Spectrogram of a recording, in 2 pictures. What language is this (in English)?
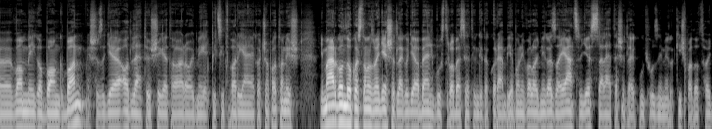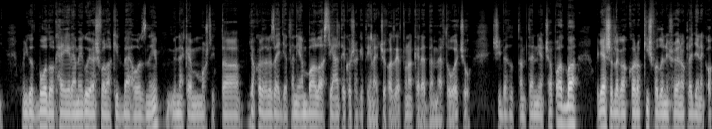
Hungarian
